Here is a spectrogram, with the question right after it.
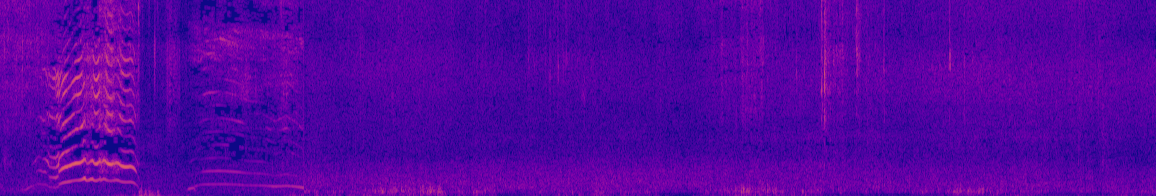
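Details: Dog crying while being carried away against its will: a high, wavering whine rising and falling for about a second, then a longer, sliding, falling whimper, followed by steady wind noise and rumbling.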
